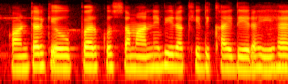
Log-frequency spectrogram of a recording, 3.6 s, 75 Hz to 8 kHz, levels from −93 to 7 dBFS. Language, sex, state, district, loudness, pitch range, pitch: Hindi, female, Jharkhand, Deoghar, -18 LUFS, 180-195 Hz, 185 Hz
